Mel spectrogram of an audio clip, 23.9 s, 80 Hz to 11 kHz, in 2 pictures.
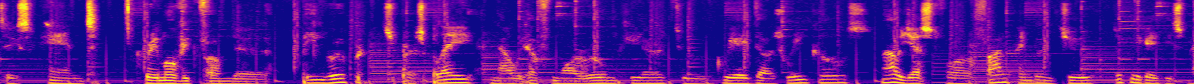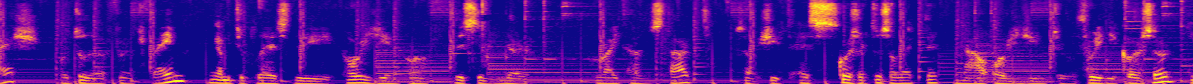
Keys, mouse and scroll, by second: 1.1 click, 1.9-3.4 drag, 3.4 Tab, 8.7-10.2 scroll down 1, 10.2-11.2 shift+middle drag, 11.2 shift+d, 12.4 click, 13.2-13.8 drag, 13.8 Tab, 14.2-14.8 scroll up 1, 14.8 alt+click, 15.5-18.5 middle drag, 19.1 shift+s, 20.8 middle click, 21.4-23.7 right drag, 23.7 middle click.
